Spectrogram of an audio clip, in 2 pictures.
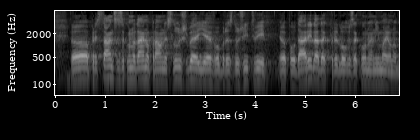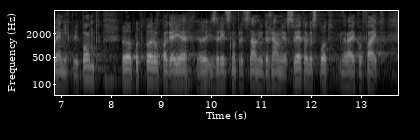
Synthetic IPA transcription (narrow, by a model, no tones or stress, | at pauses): pɾɛt̪st̪aːwnit̪t͡s̪azakɔnɔd̪aːjnɔpɾaːwnɛsluʒbɛjɛvɔbɾazlɔʒit̪ʋi | pɔwd̪aːɾilad̪akpɾɛd̪loːɡuzakoːnaniːmajɔnɔbɛːnixpɾipomppɔt̪pəɾwpaɡajɛizɾeːt̪snɔpɾɛt̪st̪aːwniɡd̪əɾʒaːwnɛɡasʋɛːt̪aɡɔspot̪ | ɾajkɔfajt̪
